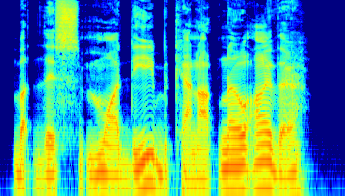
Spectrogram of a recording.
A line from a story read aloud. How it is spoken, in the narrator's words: the taller companion added in a cold voice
